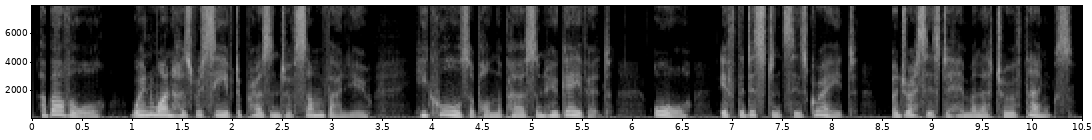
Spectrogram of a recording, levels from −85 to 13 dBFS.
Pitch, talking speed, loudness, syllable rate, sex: 210 Hz, 185 wpm, -20 LUFS, 5.3 syllables/s, female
